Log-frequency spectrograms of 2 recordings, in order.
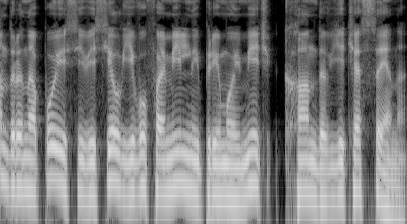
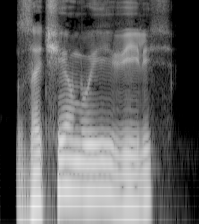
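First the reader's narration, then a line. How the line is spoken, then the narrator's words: Muffled question. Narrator (Russian): глухо спросил Вардан Сачкамал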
